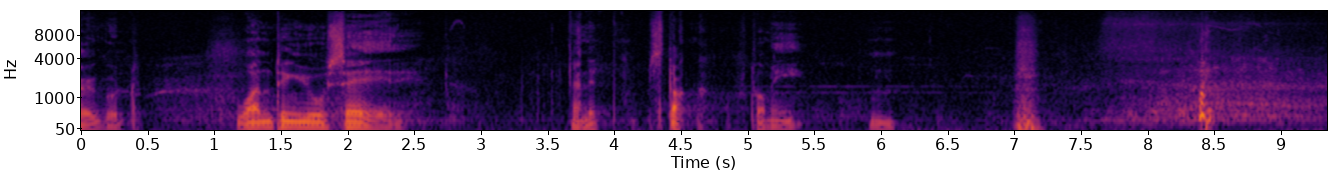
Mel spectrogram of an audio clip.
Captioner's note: phone rings; laughter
